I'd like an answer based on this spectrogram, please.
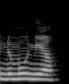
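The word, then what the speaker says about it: pneumonia: नी से हम याद रखेंगे निमोनिया, पी साइलेंट होता है यहाँ पे।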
